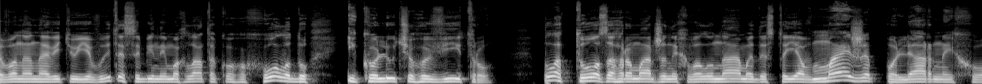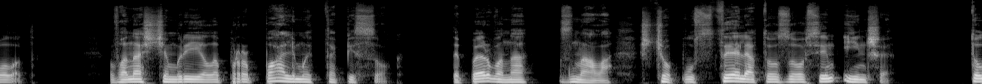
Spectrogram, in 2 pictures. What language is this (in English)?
Ukrainian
